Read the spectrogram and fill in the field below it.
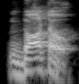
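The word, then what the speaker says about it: daughter: Means I vowel है और उसके बाद जीएच आ रहा है तो इसे साइलेंट होगा। इसी तरह से हम लोग देखेंगे फ्लाइट, डॉटर।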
